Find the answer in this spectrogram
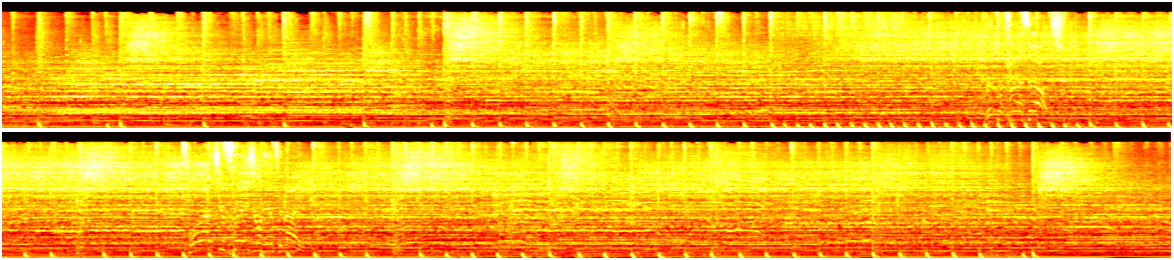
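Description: Live worship band playing an instrumental chorus, drum kit prominent with a steady beat that quickens into rapid hits in the middle, while shofars blow wavering blasts over the music.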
